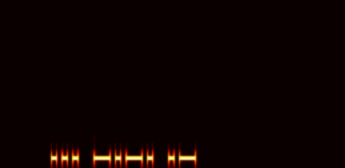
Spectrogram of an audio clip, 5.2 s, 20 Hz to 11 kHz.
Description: Morse code, heard as a keyed tone, about 15 wpm, 700 Hz. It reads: SCA
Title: USA Call Sign Postfixes - 3 Letters 15wpm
